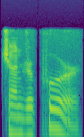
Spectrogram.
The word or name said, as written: Chandrapur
